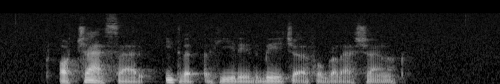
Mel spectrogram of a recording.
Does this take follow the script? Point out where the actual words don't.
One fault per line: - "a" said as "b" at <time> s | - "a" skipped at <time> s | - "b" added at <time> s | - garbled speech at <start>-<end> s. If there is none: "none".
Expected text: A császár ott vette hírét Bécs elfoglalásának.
- "ott" said as "itt" at 1.6 s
